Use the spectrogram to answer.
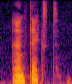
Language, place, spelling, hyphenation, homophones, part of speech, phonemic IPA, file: French, Paris, texte, texte, textes, noun, /tɛkst/, Fr-texte.ogg
- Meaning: 1. text (piece of writing) 2. original, as opposed to translation 3. text, SMS 4. lines (for a play, film etc.)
